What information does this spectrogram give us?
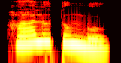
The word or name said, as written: ಹಾಲುತುಂಬು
